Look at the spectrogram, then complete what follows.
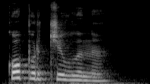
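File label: "копыртчывлыны", Komi, female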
